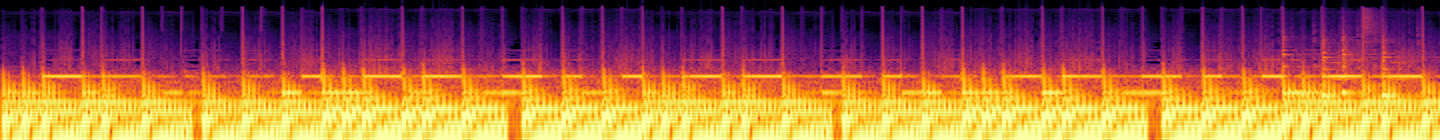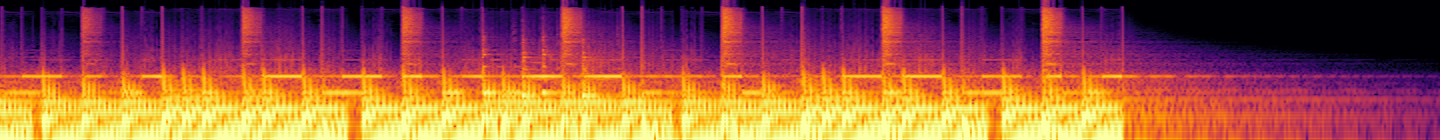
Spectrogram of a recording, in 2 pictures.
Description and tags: Created in LMMS. Sine loop that is catchy. Use at your disposal.
loop, reverb, sine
